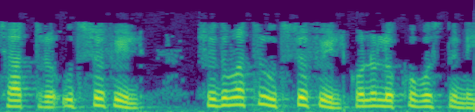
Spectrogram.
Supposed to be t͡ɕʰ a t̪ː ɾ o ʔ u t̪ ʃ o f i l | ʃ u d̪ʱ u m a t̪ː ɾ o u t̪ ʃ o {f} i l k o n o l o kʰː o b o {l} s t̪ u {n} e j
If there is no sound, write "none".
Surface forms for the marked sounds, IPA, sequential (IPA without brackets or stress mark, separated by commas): f, none, n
